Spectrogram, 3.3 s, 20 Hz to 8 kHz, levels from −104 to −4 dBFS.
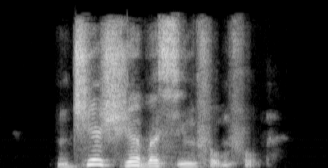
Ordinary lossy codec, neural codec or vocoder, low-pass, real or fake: AAC, 32 kbps; codec, 16 kHz, 2 kbps, FreqCodec, larger model; 7.2 kHz; fake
